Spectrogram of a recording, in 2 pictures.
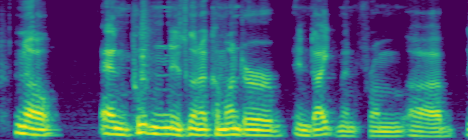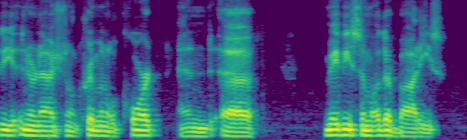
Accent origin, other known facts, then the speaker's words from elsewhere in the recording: United States; now in Hamburg, Germany; I'm an American citizen and I, you know, for me, Germany is sort of a pit stop.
